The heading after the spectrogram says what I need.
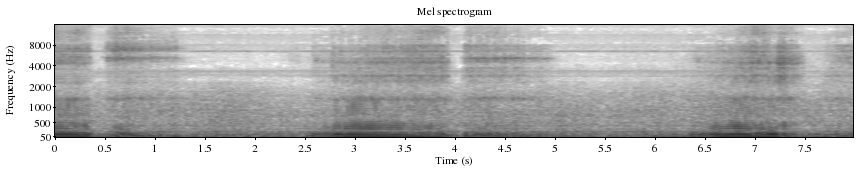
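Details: Loud snoring in a sleeping Newfoundland dog: deep, rattling snores on each breath, about every four seconds.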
